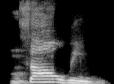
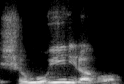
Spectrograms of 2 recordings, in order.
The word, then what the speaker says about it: Samhain: 근데 그게 스펠링이 딱 맞아. SAMHAIN이니까 삼해인인데 한국말로는 하지만 본어 아이리시 쪽에서는 사윈 마치 사윈 그러니까 어떻게 보면 사윈 부드럽게 얘기하면 사윈이지만은 이것을 그냥 딱 들으면 사윈이에요. 사윈. 네. 한국에서 상당히 알려진 유튜버들 같은 경우에는 그거를 셔무인 이러던데, 그러니까 아이리시가 발음하는 게 진짜 오리지널이니까. 그렇죠. 네, 네. 왜냐면 이게 아이리시 거니까.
